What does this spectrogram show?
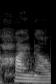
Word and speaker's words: Hajnal: if you look at the high now line it's spelled hajnal if you look at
